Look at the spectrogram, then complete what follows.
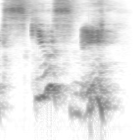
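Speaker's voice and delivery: booming, high-pitched, loud, belted character voice. Teasing a fellow player by imitating their character: imitating Grayson tone. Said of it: "your Grayson tone going".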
